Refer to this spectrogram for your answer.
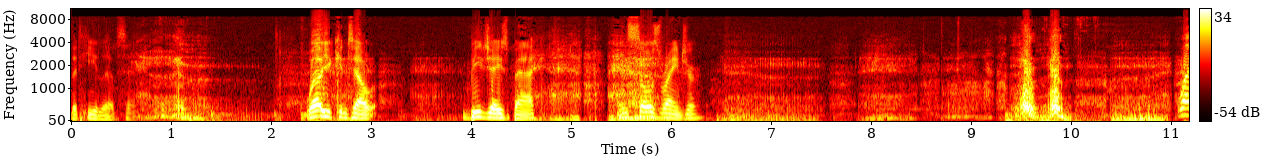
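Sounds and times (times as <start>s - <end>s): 
speech: 0.0s - 1.3s, 2.3s - 3.2s, 3.9s - 6.4s
low rumbling noise: 0.0s - 11.1s
faint movement: 0.6s - 11.1s
female dog barking: 9.4s - 10.1s.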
